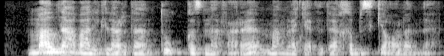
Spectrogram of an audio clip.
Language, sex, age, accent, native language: Uzbek, male, 25-34, Qashqadaryo, Uzbek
